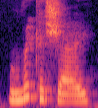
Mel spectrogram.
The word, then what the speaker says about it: ricochet: So if they end with a t, we normally don't pronounce it. For example, ballet, gourmet, buffet or buffet, rapport, ricochet.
